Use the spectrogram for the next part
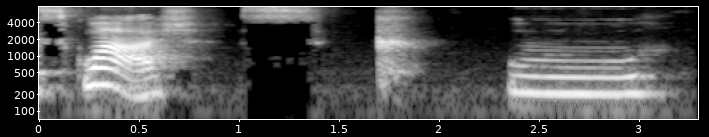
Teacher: that beginning actually has three sounds, the S, the k, and the w sound, all blended together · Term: consonant clusters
